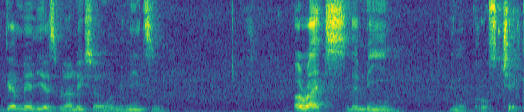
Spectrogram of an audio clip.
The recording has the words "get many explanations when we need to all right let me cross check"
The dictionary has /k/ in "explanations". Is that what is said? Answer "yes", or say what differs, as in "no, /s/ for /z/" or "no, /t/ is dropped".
no, /k/ is dropped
